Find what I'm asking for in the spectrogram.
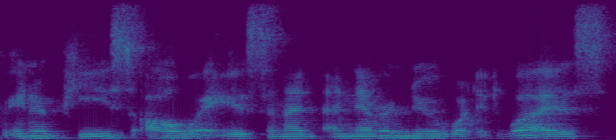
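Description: This man speaks with a Danish accent. His intonation is monotone and flat. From Denmark. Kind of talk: casual interview chat.

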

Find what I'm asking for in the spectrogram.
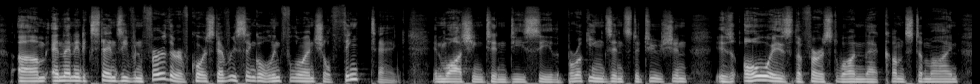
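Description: A plain, everyday voice talks at a fairly quick pace in a very clean recording with a silent background and a dry, close sound with no echo. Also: man, fairly high pitch for a man, ordinary pitch variation. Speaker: senior writer and foreign policy reporter. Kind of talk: casual chat. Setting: studio.

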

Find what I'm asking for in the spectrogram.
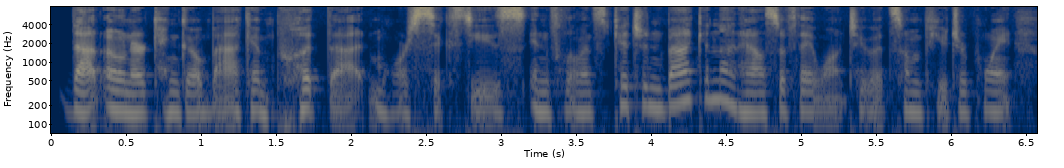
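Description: A woman with a fairly low pitch and vocal fry speaks at a moderate pace with ordinary pitch variation and hardly any pauses. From US Midwest. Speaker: interior designer and historic preservation expert. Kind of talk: interview conversation. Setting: studio.

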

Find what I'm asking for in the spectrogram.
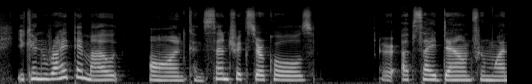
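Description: In an ordinary speaking voice, a woman of medium pitch talks at a fairly slow pace with ordinary pitch variation. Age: 30s. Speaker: podcast host. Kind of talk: solo podcast monologue. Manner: calm, guiding.

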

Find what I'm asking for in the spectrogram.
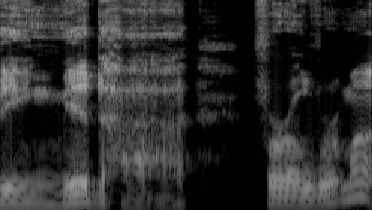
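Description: Over a very clean recording with a silent background, a man talks in an ordinary speaking voice at medium pitch with ordinary pitch variation. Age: 60s. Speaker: podcaster sharing diabetes experience. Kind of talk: personal monologue. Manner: casual with filler words.

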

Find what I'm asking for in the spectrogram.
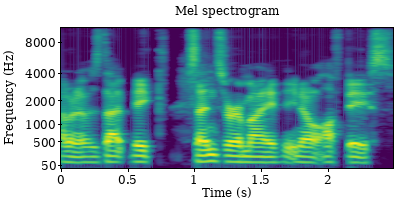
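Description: A man with an American accent talks at a fairly quick pace in a very deep, low pitch and monotone, flat intonation, the sound dry and close with no echo in a very clean recording with a silent background. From United States. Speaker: football stats podcast host. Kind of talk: casual interview chat.

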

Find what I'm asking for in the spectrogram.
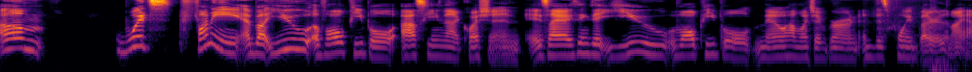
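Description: With an American accent, a woman has an ordinary speaking voice, fairly low in pitch, with lively intonation and big swings in loudness. She speaks at a moderate pace on a very clean recording with a silent background. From Knoxville, Tennessee, US South. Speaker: producer and professor. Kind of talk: casual chat. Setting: outdoors by a lake cabin.

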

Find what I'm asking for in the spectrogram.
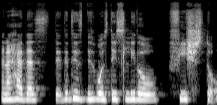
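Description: A woman with an Italian accent speaks at a moderate pace in a fairly high pitch. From Tuscany, Italy. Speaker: podcast host, food writer. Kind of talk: casual interview chat. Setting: remote call.

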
